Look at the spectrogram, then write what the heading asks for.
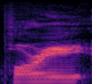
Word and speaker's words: puri: Puris, pronounced pori, is a deep-fried Indian bread.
